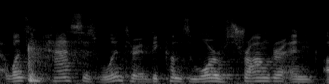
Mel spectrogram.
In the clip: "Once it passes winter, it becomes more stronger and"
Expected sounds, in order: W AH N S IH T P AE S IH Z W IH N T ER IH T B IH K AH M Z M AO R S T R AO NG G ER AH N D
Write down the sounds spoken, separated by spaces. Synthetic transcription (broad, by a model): W AH N S IH T P AE S IH Z W IH N T ER IH T B IH K AH M Z M AO R S T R AO NG G ER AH N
